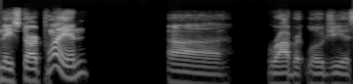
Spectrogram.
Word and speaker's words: Loggia: Loggia, Robert Loggia.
